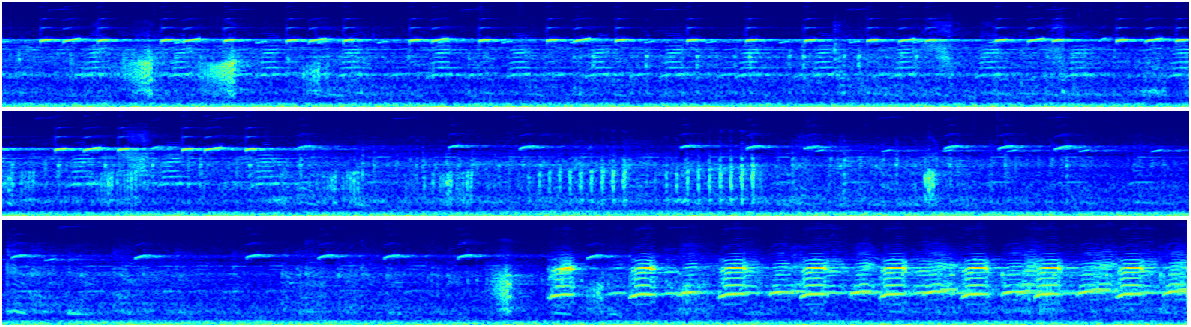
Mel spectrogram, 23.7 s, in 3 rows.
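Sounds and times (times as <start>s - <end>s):
whippoorbill frog calling in a bog: 0.0s - 23.7s.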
